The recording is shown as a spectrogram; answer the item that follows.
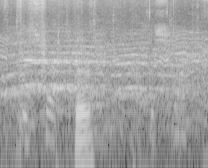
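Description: Brief snatches of a person's voice between louder talk, over faint outdoor background noise.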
